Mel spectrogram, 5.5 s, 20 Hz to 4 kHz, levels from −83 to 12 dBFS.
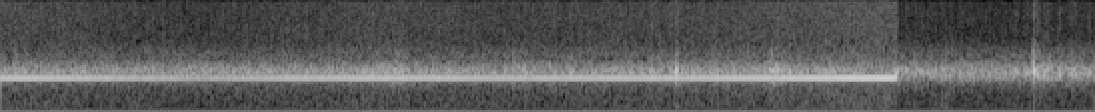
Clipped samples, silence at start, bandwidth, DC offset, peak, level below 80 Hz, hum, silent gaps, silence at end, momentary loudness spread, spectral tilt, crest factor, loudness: under 0.1%; 0 s; 4 kHz; 1%; 0 dBFS; -56 dBFS; none; none; 0 s; 9 LU; -6 dB/octave; 16 dB; -17 LUFS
